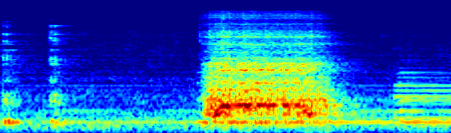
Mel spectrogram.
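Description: Anfim Scody II coffee grinder motor running in one short burst of under a second, about a second in, topping up the dose in the portafilter; a couple of light clicks of the portafilter against the grinder come just before.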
